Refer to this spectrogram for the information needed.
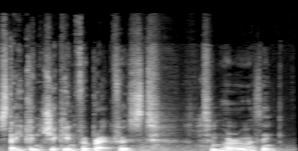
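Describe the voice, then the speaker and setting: An actor playing a stranded Arctic survivor in an audio play, a sardonic, haunted man who talks haltingly and rambles in agitation. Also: medium pitch, flat delivery, a bit bright, close to an everyday voice. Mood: wry, rambling. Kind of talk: dramatic audio play monologue. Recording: noisy ambience behind the voice.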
